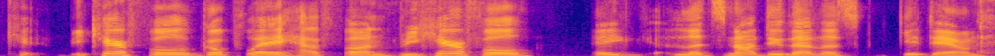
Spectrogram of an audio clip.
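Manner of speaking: fretful mom calling be careful at play; worried parent. Retold or imitated. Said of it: "I'm like".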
